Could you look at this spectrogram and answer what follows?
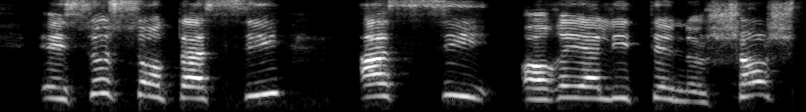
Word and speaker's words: assis: Assis.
